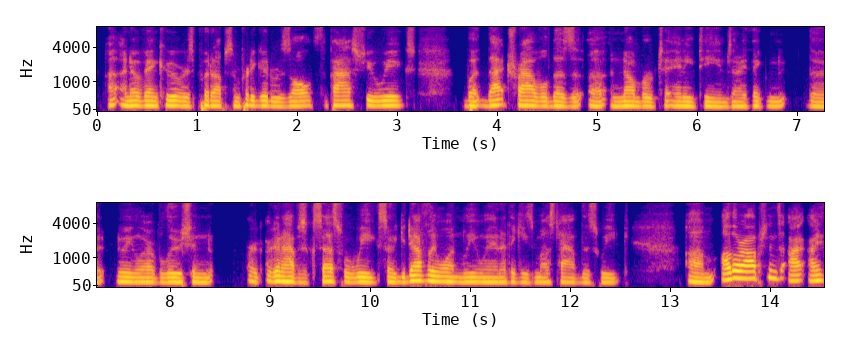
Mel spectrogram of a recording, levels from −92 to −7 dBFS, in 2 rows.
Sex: male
